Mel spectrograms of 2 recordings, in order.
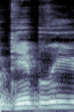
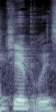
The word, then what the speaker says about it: Ghibli: But I've just always heard everyone say Ghibli, so I say Ghibli. – That's what I've been doing. I see, how it's supposed to be pronounced in Japanese is J-I-B-U-R-I. Don't know where the R came from.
